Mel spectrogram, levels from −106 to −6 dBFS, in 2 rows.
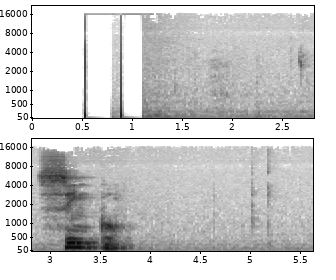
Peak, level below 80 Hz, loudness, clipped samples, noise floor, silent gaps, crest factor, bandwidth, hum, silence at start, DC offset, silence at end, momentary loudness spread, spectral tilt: -2 dBFS; -48 dBFS; -19 LUFS; under 0.1%; -57 dBFS; none; 22 dB; 16.5 kHz; 60 Hz at -50 dBFS; 2.9 s; under 0.1%; 1.9 s; 20 LU; -5 dB/octave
